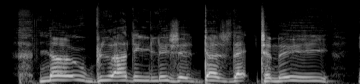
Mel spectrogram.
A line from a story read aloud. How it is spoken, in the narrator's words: roared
